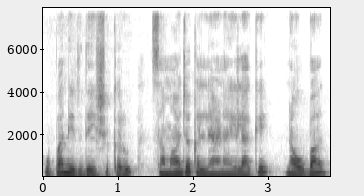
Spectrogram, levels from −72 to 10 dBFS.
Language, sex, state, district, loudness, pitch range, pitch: Kannada, female, Karnataka, Bidar, -15 LUFS, 160-200 Hz, 180 Hz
